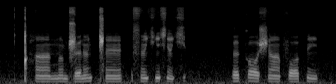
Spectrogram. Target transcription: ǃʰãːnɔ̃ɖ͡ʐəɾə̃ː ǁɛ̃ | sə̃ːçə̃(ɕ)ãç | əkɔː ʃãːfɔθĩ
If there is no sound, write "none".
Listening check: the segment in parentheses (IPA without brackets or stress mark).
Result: ɕ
